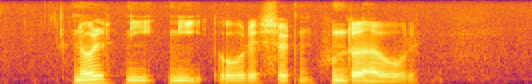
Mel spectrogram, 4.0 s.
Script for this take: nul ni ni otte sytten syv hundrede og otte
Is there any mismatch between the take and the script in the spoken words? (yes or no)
yes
